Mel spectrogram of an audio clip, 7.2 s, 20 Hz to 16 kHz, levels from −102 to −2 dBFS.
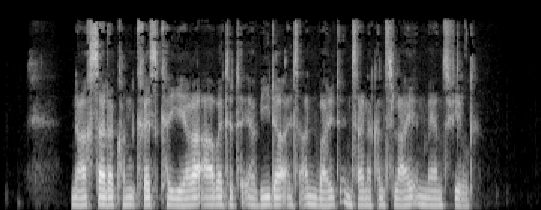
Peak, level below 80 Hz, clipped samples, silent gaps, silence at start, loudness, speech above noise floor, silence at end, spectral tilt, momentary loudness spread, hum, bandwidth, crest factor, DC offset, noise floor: -4 dBFS; -62 dBFS; under 0.1%; none; 0.95 s; -21 LUFS; 64 dB; 0.9 s; -4 dB/octave; 9 LU; none; 11.5 kHz; 18 dB; under 0.1%; -84 dBFS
